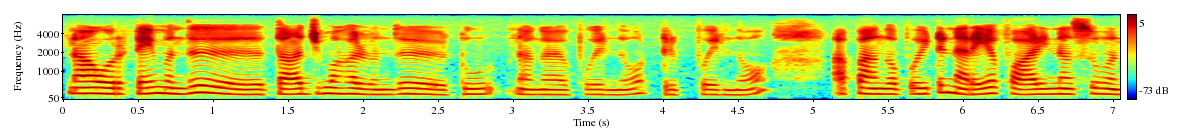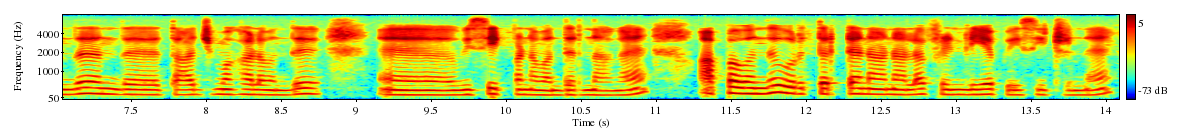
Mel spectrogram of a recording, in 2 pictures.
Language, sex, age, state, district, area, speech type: Tamil, female, 30-45, Tamil Nadu, Erode, rural, spontaneous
